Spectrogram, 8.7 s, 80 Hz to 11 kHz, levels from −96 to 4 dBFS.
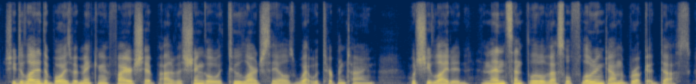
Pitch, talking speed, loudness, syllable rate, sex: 170 Hz, 240 wpm, -18 LUFS, 5.9 syllables/s, female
